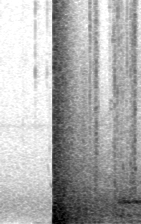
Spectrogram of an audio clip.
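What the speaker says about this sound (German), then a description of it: "Ich müsste jetzt quasi nur hier hinschießen." A single loud gunshot in the hunting video game Way of the Hunter cracks out of near silence, followed by a lingering echoing tail.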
